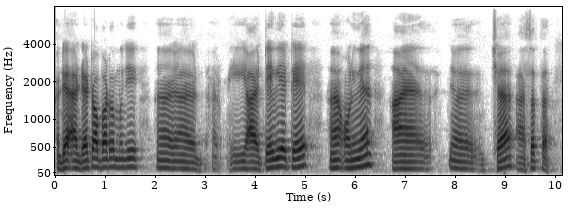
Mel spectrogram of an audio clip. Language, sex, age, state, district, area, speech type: Sindhi, male, 45-60, Gujarat, Kutch, urban, spontaneous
